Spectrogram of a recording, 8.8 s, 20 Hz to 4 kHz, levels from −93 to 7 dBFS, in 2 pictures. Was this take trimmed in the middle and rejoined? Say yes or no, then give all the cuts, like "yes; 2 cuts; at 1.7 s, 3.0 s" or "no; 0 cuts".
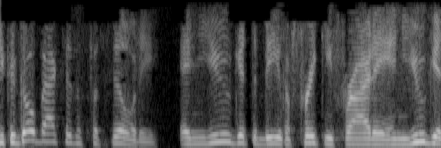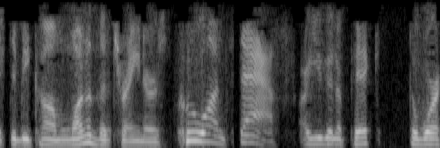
yes; 3 cuts; at 2.8 s, 6.1 s, 6.7 s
